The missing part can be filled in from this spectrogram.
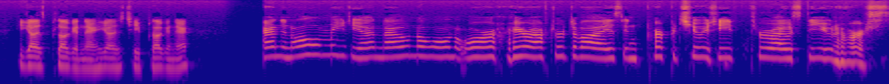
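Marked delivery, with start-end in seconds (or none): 2.6-8.9 put-on frog puppet voice. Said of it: "Your Kermit".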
